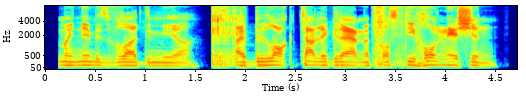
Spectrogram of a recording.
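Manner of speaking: clumsy, unconvincing, fake Russian accent. Talking about Telegram being blocked in Russia, in a bad put-on Russian accent. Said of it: "It's not a great Russian accent".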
